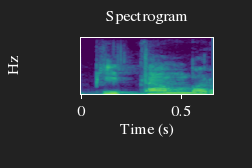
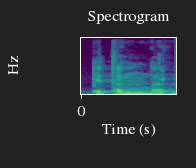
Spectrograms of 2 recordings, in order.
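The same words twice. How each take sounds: First: पीताम्बर said pee-taam-bar; correct long vowels. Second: पीतम्बर with short vowels, pitambar; wrong vowels. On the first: Teacher corrects students, long vowels. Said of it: "होता है". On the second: Teacher shows students the mistake, short vowels. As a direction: keep both opening syllables of पीतम्बर short. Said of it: "नहीं". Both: Shown as a demonstration.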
